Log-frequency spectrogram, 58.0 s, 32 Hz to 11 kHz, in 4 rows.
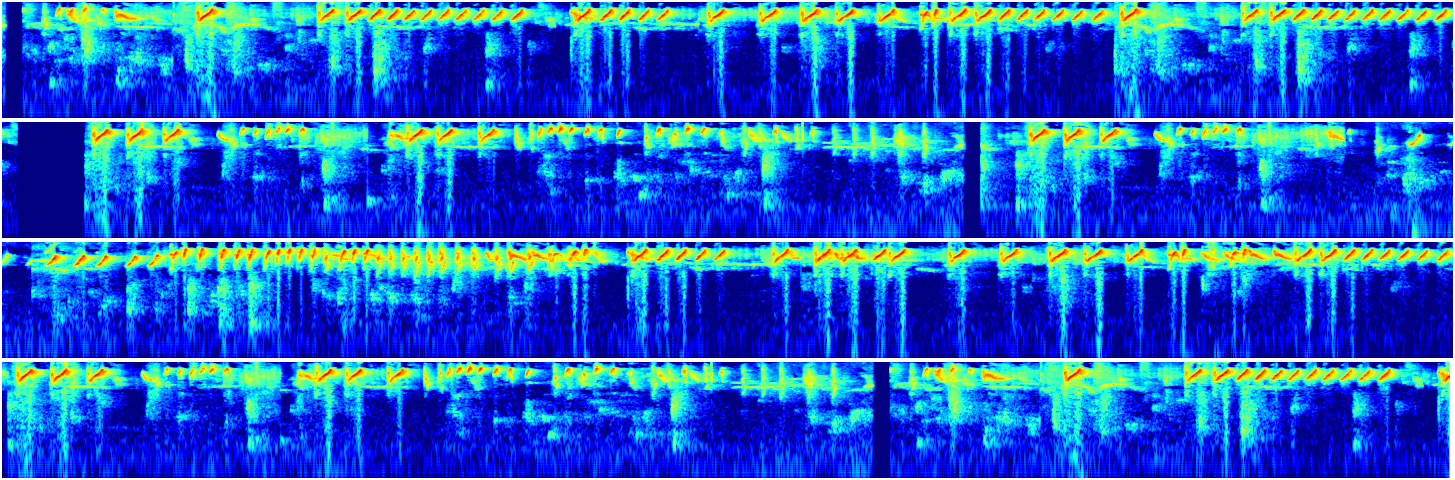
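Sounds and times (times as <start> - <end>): bird singing high trills: 0.0 - 14.7, 15.4 - 58.0.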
